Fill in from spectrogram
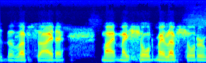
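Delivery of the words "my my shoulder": ordinary talk, nothing marked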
